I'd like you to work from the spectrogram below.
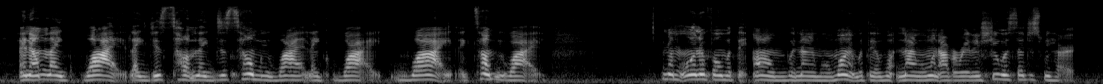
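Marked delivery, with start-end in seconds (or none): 0.8-5.4 mock furious, angry, begging, pleading tone. Retelling watching a son shake, asking why: retelling own angry plea. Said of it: "I'm angry because I'm seeing my son go through this".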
